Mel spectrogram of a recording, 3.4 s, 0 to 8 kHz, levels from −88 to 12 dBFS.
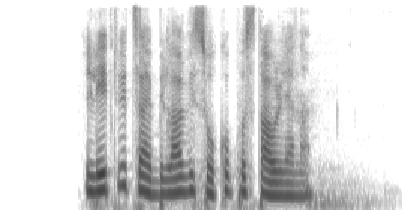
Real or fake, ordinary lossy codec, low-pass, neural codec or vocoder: fake; AAC, 48 kbps; 7.2 kHz; vocoder, 44.1 kHz, 128 mel bands, Pupu-Vocoder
